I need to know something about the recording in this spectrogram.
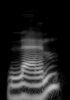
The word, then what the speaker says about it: lamb: have to pronounce b but if it is a singular word we don't have to pronounce b at all okay so once again lamb but lamps bomb but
